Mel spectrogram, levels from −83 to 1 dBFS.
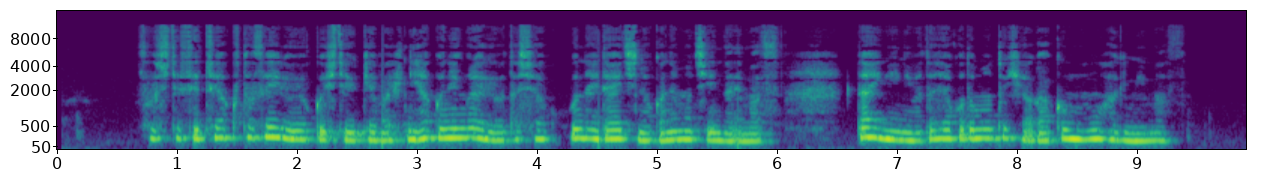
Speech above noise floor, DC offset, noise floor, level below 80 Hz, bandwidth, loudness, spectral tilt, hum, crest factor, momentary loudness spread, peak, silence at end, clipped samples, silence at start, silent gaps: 42 dB; under 0.1%; -59 dBFS; -52 dBFS; 11.5 kHz; -18 LUFS; -6.5 dB/octave; none; 14 dB; 11 LU; -4 dBFS; 0.65 s; under 0.1%; 0.7 s; none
